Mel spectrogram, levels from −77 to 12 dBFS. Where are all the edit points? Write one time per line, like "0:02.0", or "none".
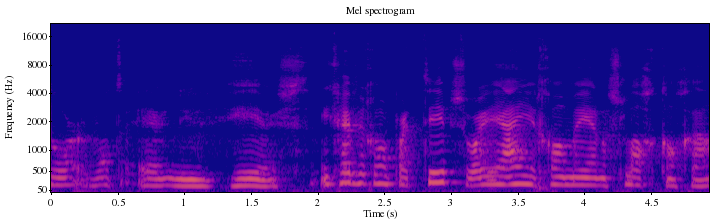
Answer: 0:02.0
